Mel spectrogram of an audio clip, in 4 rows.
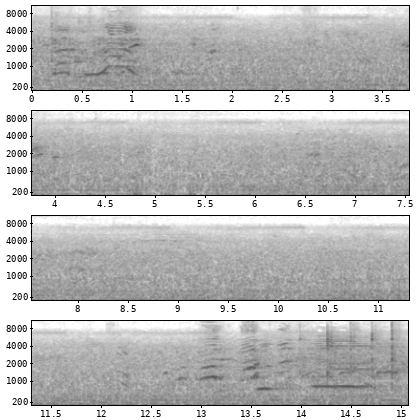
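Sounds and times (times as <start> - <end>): faint hum: 0.0 - 15.0
low outdoor rumble: 0.0 - 15.0.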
